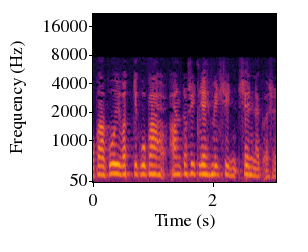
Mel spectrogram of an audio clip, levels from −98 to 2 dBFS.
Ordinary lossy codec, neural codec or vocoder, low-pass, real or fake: AAC, 24 kbps; vocoder, 44.1 kHz, 128 mel bands every 512 samples, BigVGAN v2; 19.8 kHz; fake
